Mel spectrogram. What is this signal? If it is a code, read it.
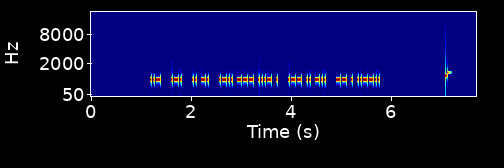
Morse code, heard as a keyed tone, about 40 wpm, 700 Hz. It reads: U R IN LOVE WID ME?
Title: Sentences from Top 400 Words and Abbreviations 40wpm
